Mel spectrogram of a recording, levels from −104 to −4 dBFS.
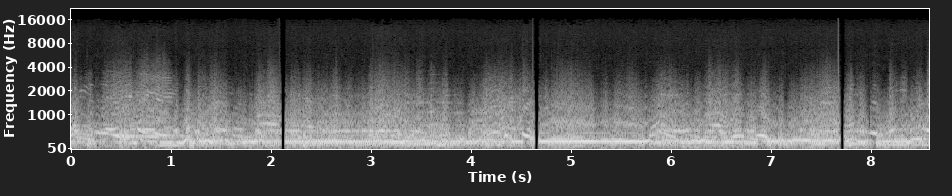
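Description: The audio is broken three times by damaged data in a compressed stream, each burst lasting about 0.1 s: at 2.05 to 2.15 s, 4.59 to 4.68 s and 7.64 to 7.74 s. Corrupt bytes make the decoder misread frames and lose sync until it finds the next frame header, so each event sounds like a short chirp, squawk, click or hole. A simple dropout would leave silence, and a lone click would be far shorter than these bursts.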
